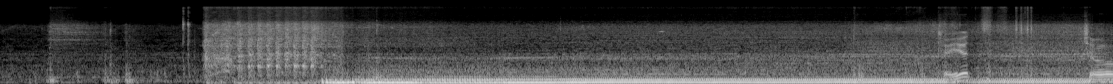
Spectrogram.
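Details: Nissan Cefiro V6 after fuel pump work (clogged in-tank fuel filter had caused sputtering and no power): brief cranking, then engine catches quickly and settles into a steady, even idle.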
